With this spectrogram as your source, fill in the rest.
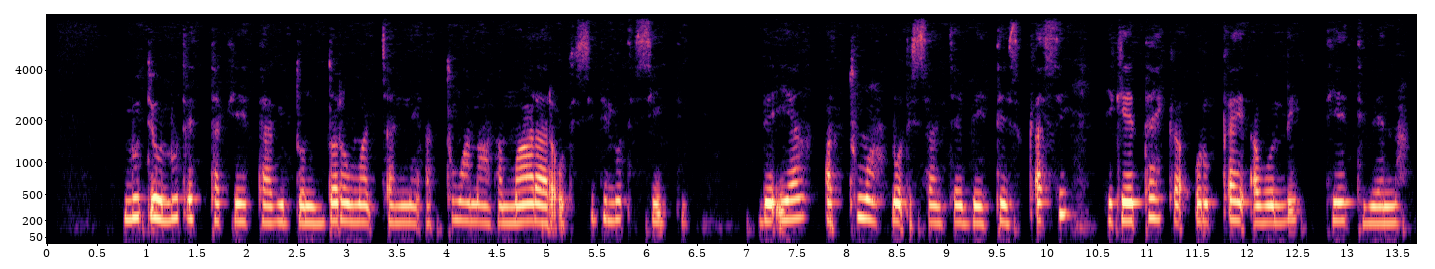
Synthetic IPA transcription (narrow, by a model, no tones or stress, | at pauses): lʊt̪ʼɪjɔlʊt̪ʼɛt̪ːɐkʰe̞ːt̪ːaːɡɪd̪ːɔnd̪ɐɾɔmɐt͡ʃʼːɐnːɛʔɐt̪ːʊmɐnaːt̪ɐmaːɾaːɾɐ̰ʔɔt̪ɪ̥sːɪd̪ɪlʊt̪ʼːɪ̥sːiːd̪ːɪ | d̪ɛʔɪjaɐt̪ʰːʊmɐnɔt̪ʼɪsːɐnt͡ʃːɐjbe̞ːt̪ːe̞ːskʼɐsːɪ | hɛke̞ːt̪ːɐjkːɐʔɔɾkʼːɐjʔɐbɔlːɪ | t̪ʰɪjet̪ːɪbe̞ːnːɐ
